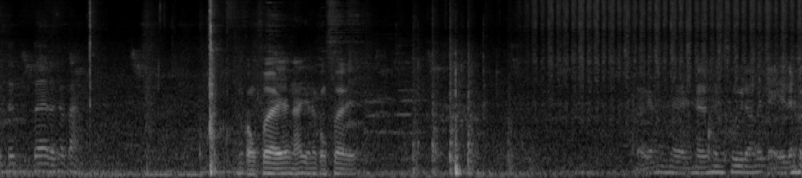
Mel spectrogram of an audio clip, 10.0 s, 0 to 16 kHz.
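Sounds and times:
brush scrubbing circuit board: 6.5s - 10.0s.

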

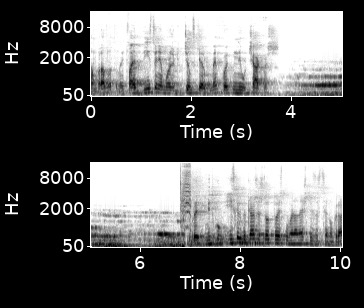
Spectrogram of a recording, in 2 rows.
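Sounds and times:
synthesized tones held: 3.8s - 7.5s
deep rumble: 3.8s - 7.6s.

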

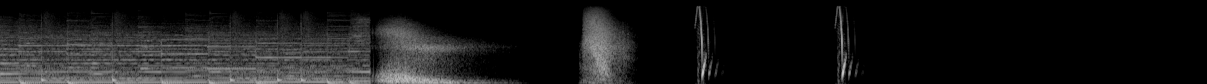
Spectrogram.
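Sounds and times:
pop sound effect with pitch sweep: 7.0s - 7.2s, 8.4s - 8.6s.

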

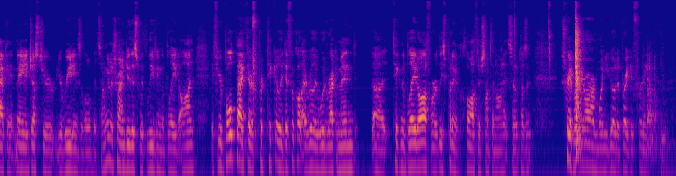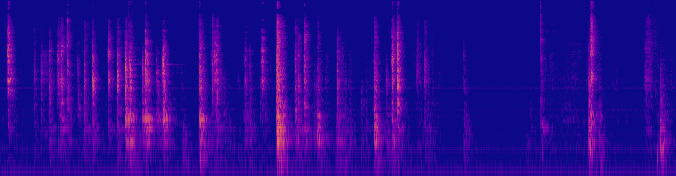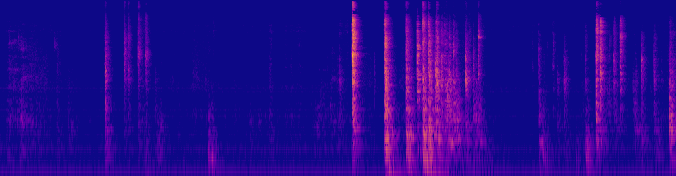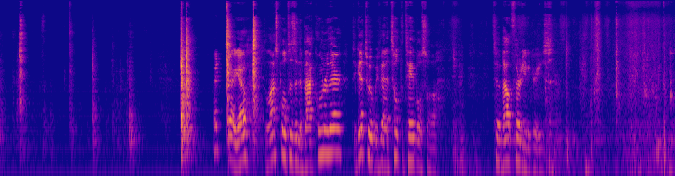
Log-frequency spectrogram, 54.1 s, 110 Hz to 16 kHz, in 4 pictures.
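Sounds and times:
steady low hum: 0.0s - 54.0s.

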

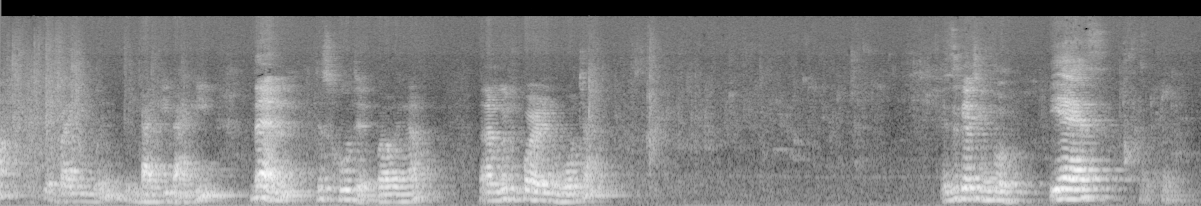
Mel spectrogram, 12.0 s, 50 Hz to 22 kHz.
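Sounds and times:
water trickling into plastic bag: 0.0s - 3.3s, 5.7s - 12.0s.

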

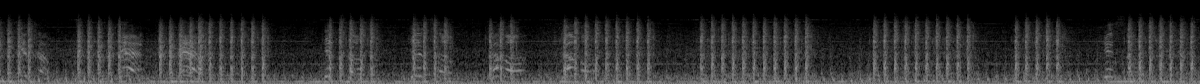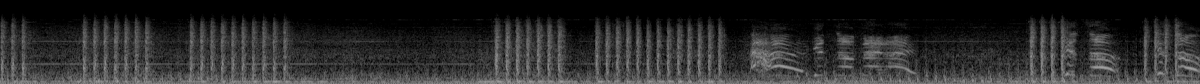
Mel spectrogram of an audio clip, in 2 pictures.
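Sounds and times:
machine gun bursts: 0.0s - 2.7s, 3.3s - 14.9s, 17.0s - 19.3s, 22.3s - 22.8s, 23.4s - 24.0s
helicopter drone: 0.0s - 24.0s
man shouting and laughing: 1.2s - 2.2s, 3.3s - 6.0s, 19.5s - 21.2s, 22.6s - 24.0s.

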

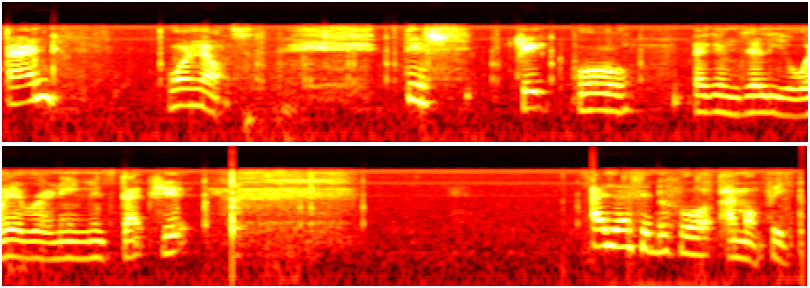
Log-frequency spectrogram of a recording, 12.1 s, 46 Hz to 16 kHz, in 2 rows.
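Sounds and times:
breath close to microphone: 2.1s - 2.9s, 7.6s - 8.8s.

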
